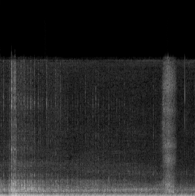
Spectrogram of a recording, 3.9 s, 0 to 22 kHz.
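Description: A Harley-style motorcycle engine fitted with a Hammer Performance 1250 kit and Thunder Torque exhaust inserts idles with a steady, loud low rumble, a brief revving swell near the start and a short hissy burst toward the end.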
